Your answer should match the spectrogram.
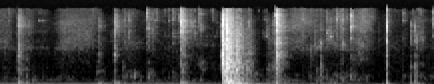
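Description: A door shutting with a single heavy thump about two seconds in, among lighter scattered knocks and clicks.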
